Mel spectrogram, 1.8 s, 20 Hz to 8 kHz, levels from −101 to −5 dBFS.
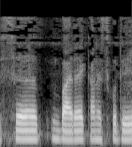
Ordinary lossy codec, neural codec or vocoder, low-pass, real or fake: MP3, 24 kbps; none; 7.2 kHz; real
